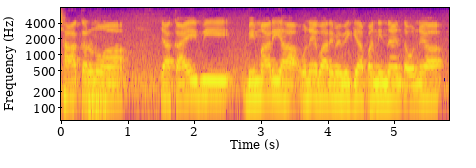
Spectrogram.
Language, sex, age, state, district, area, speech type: Sindhi, male, 45-60, Maharashtra, Mumbai City, urban, spontaneous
